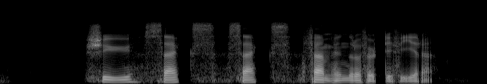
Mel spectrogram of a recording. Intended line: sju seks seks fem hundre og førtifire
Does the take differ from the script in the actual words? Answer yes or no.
no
